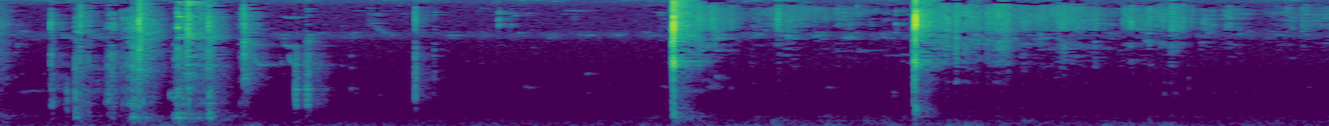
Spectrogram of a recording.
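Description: Pruning shears snipping twice, sharp clicks about four and a half and six seconds in, as bonsai shoots are cut. Light rustling of leaves and twigs follows the second cut.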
